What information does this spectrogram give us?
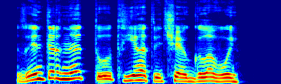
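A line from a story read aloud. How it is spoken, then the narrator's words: Snorting. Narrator (Russian): хмыкнул тот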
